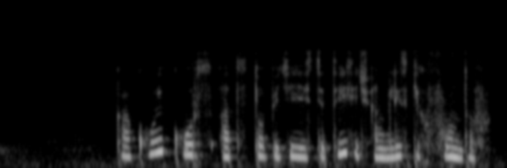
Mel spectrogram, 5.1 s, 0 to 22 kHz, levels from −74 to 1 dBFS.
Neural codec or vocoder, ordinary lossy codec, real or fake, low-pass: none; Opus, 32 kbps; real; 7.2 kHz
